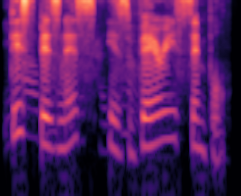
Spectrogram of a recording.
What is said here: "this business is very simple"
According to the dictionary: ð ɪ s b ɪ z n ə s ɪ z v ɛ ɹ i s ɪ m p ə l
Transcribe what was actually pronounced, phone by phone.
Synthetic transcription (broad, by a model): ð ɪ s b ɪ z n ə s ɪ z v ɛ ɹ i s ɪ m p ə l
